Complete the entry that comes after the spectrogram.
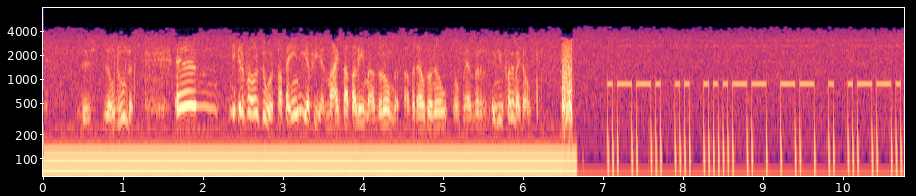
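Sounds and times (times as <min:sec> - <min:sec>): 
speech: 0:00.5 - 0:06.2
radio repeater end-of-transmission signal: 0:07.0 - 0:10.7.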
